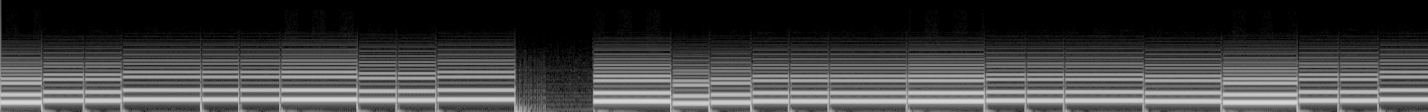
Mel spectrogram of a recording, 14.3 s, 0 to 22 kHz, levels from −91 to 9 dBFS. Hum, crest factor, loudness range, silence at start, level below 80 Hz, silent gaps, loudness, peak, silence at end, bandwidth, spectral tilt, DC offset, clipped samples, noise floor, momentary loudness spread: none; 8 dB; 1 LU; 0 s; -42 dBFS; none; -12 LUFS; -4 dBFS; 0 s; 4.3 kHz; -9.5 dB/octave; under 0.1%; under 0.1%; -54 dBFS; 4 LU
